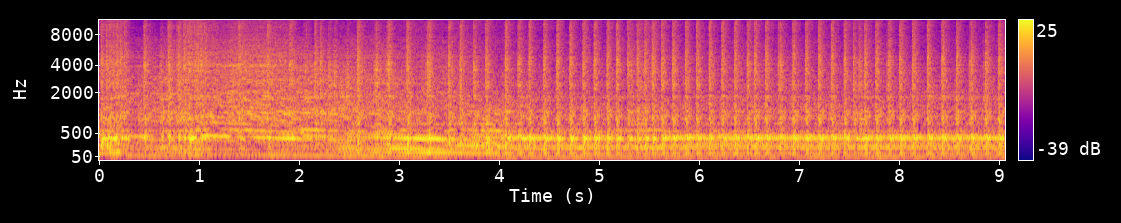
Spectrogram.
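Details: Big-bore stroker 277 two-stroke with repaired PTO-side seal, first full-throttle run in about minus 30 outside, just above freezing indoors; high buzzing climbs then holds near 8800 rpm, about 700 short of the pipe's powerband; clutch setup suspected, not confirmed.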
